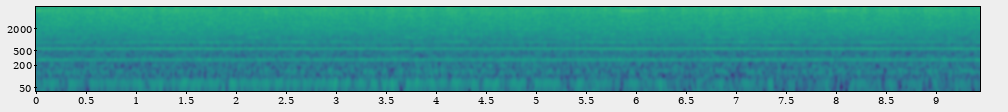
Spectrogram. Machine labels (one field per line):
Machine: fan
